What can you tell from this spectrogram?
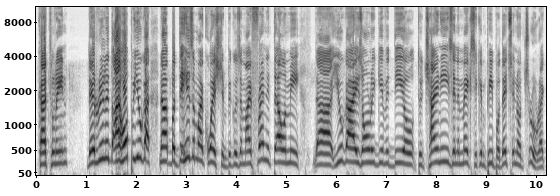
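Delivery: prank caller in a thick put-on Italian accent. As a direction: play an Italian immigrant dad, hammed-up. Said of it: "'Cause I'm Italian".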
